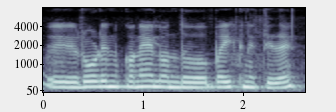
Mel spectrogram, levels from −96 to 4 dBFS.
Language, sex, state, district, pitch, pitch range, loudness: Kannada, female, Karnataka, Bangalore, 190 Hz, 180-195 Hz, -11 LUFS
